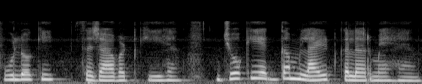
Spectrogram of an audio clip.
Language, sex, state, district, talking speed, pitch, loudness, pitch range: Hindi, female, Chhattisgarh, Raipur, 170 wpm, 200 Hz, -15 LUFS, 185-230 Hz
